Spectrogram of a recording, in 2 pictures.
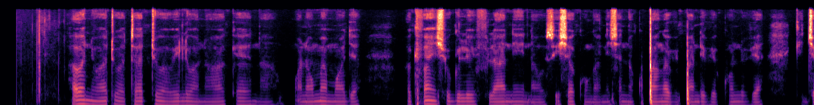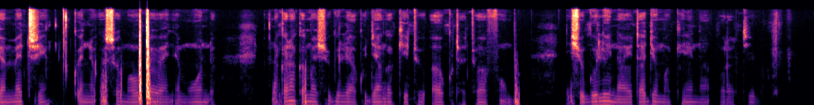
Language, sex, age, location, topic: Swahili, male, 18-24, Nairobi, education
